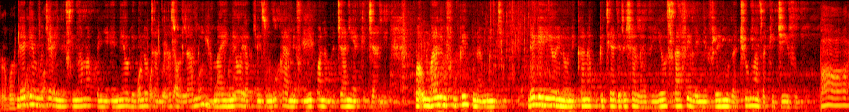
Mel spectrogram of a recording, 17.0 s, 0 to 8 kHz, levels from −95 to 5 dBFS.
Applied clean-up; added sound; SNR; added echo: neural separator model SepFormer DNS4.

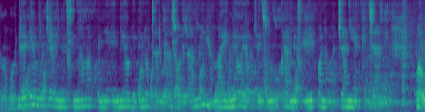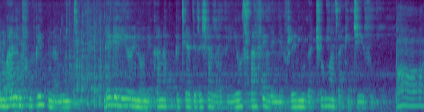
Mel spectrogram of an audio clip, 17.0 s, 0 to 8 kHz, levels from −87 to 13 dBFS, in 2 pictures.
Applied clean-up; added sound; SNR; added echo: none; Toilet flush; 14 dB; reverberation time 1.5 s.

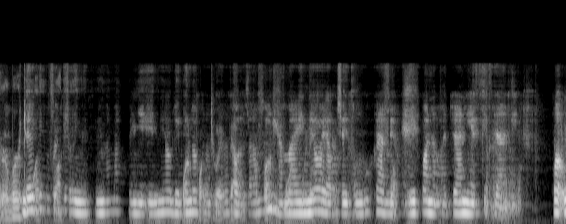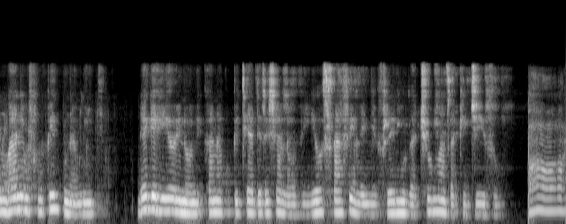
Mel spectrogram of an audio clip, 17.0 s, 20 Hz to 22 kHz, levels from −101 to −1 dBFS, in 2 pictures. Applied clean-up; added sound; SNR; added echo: neural mask model DeepFilterNet 3.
